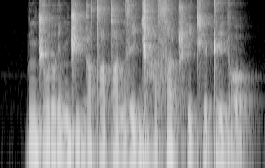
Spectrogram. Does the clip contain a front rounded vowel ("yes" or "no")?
no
